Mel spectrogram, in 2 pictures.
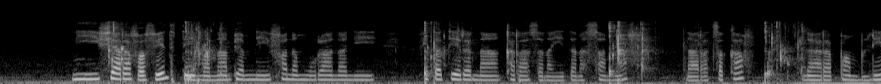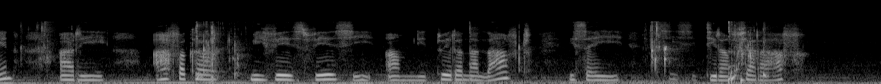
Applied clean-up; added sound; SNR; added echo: none; Splash, splatter; 6 dB; none.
